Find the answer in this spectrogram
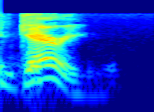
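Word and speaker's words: Gerry: And he, his last name was Jerry. – It was actually Gary. – Gary, was it pronounced Gary? I'm sorry, I just read it. – No, it's actually one of those things, where we should be saying gerrymandering all this time.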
